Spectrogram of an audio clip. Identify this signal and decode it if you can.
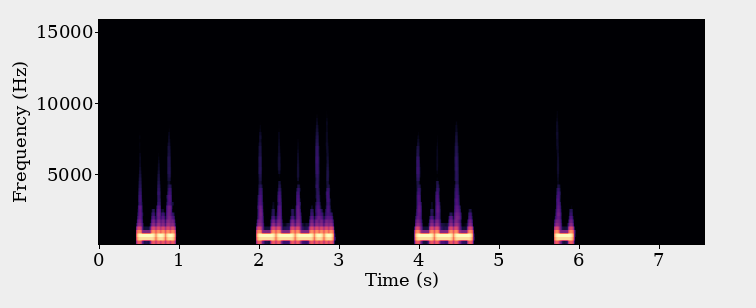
Morse code, heard as a keyed tone, about 20 wpm, spaced as for 7 wpm, 700 Hz. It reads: D8OT
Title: USA Call Signs - 5 Characters - 6x Character Spacing - 20wpm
